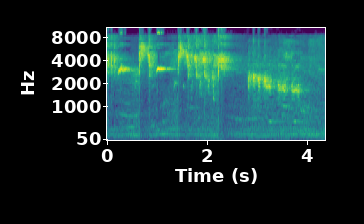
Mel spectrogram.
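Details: Long-tailed shrike (cendet) making strange 'ngeker' sounds, heard close and loud. Scratchy chirps and clicks run rapidly, then give way to a lower, rasping slurred phrase near the end.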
